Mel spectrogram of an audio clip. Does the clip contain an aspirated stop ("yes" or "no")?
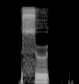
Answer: no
